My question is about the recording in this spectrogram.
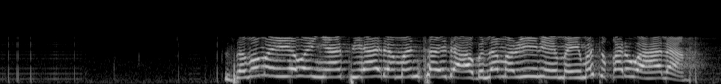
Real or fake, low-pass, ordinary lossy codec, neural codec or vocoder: fake; 3.6 kHz; none; vocoder, 44.1 kHz, 128 mel bands every 256 samples, BigVGAN v2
